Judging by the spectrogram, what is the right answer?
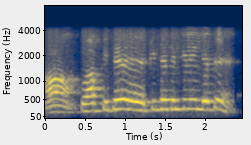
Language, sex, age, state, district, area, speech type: Hindi, male, 45-60, Uttar Pradesh, Varanasi, urban, conversation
